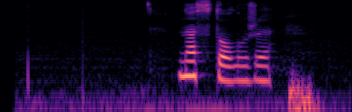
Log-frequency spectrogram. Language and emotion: Russian, neutral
